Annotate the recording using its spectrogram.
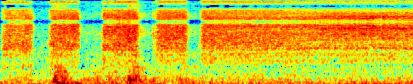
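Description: Aerosol can of paint stripper spraying with a steady hiss, after a couple of faint knocks in the first second.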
